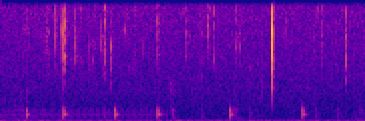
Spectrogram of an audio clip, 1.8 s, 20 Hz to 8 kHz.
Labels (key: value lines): label: biophony, knock croak
recorder: SoundTrap 300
